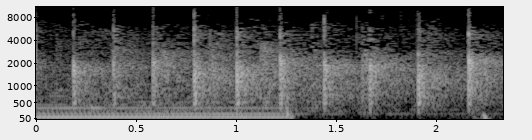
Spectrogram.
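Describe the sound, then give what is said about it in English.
Clapping from a church audience in Texas: a steady run of evenly spaced, crisp claps, faint and regular, with no cheering or voices. “give the Lord a cheer.”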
